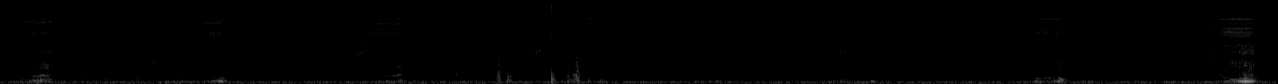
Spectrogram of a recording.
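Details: Shar-pei dog: repeated soft snorting, wheezy breaths through a narrowed airway, with a few louder snorts; snoring.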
